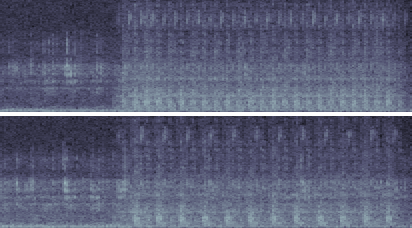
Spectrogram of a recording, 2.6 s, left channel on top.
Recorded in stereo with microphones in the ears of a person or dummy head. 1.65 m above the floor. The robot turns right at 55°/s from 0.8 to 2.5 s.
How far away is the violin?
I don't hear a violin.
